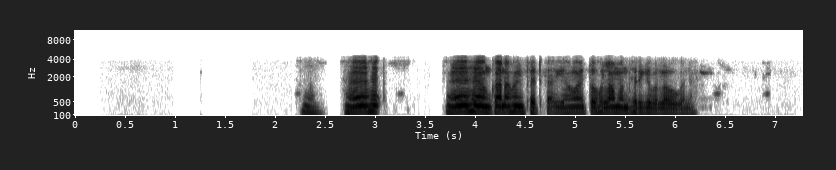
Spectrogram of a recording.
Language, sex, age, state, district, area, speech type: Santali, male, 18-30, West Bengal, Birbhum, rural, conversation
